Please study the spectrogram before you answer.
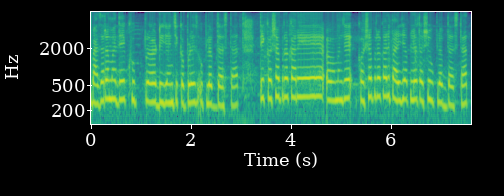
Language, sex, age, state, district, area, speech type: Marathi, female, 18-30, Maharashtra, Wardha, rural, spontaneous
